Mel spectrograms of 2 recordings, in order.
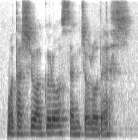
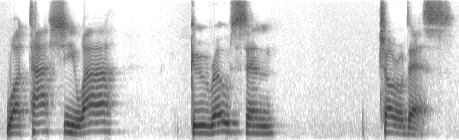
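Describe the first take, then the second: First: Spoken with a muted, naturally spaced, flowing rhythm. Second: Spoken with a stiff, choppy, heavily pronounced rhythm. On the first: It sounds like someone who has lived in the country for a while. The speaker calls it right. "the more like Japanese way" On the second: It sounds like someone who has only just started learning. The speaker calls it wrong. "that's kind of a weird rhythm"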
